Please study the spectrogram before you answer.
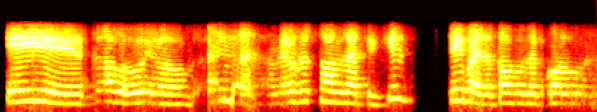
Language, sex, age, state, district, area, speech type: Nepali, female, 18-30, West Bengal, Kalimpong, rural, conversation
